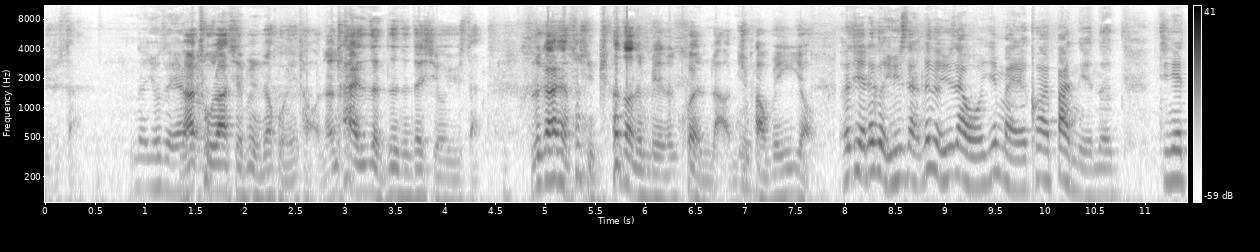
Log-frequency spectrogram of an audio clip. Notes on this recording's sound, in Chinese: 第一次在外面錄音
